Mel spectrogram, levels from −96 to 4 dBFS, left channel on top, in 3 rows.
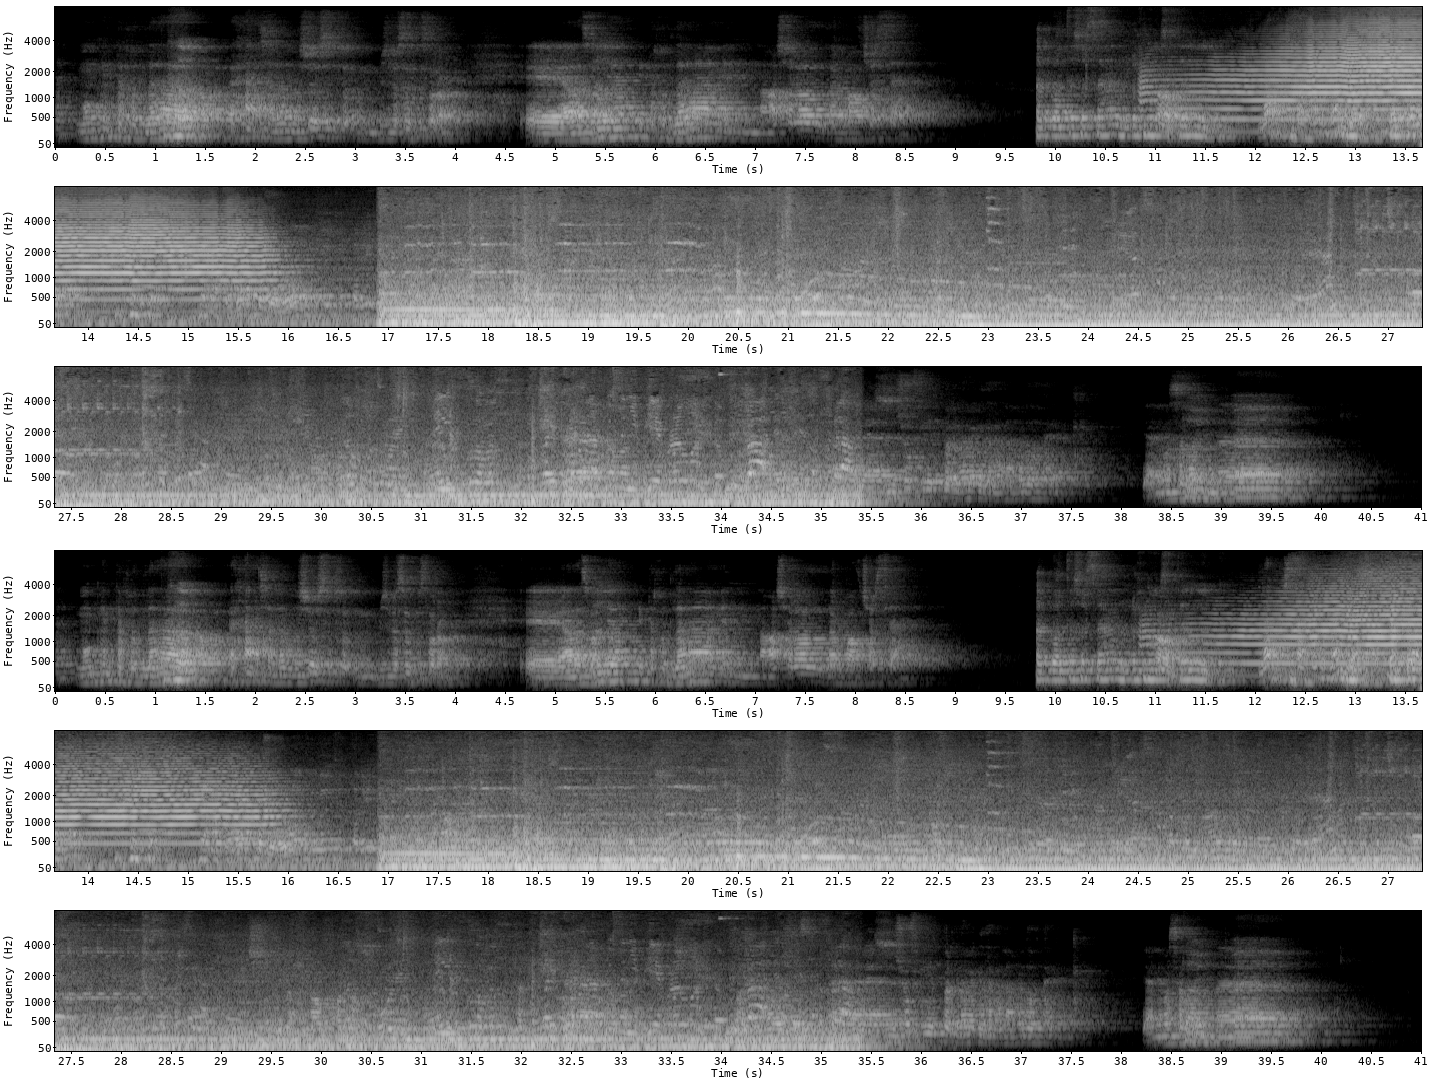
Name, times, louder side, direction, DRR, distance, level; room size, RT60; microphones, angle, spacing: voice 1, 0.2-4.0 4.2-5.8 6.0-8.5 11.0-11.2 12.0-14.2 15.2-16.2 17.4-18.3 28.1-37.4 38.2-39.7, equal, 45° right, -2 dB, 3.5 m, -37 dB
voice 2, 1.1-1.4 5.4-5.6 9.8-11.6 12.3-12.5 12.9-14.8 15.1-18.0 19.6-23.1 23.4-27.5 27.8-28.1 30.1-30.5 32.3-32.5 34.4-35.7 38.6-39.6, right 1 dB, 15° right, -2 dB, 1.3 m, -38 dB
Trumpet, 10.8-16.0, left 3 dB, 85° left, 1.1 m, -25 dB
sound 1, 13.6-32.6, equal, 60° left, 2.9 m, -40 dB
sound 2, 16.9-35.4, left 3 dB, 35° left, 0.4 m, -21 dB
14.5 x 10.0 x 5.9 m, 1.3 s
head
